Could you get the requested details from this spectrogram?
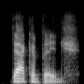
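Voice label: "découpage", American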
